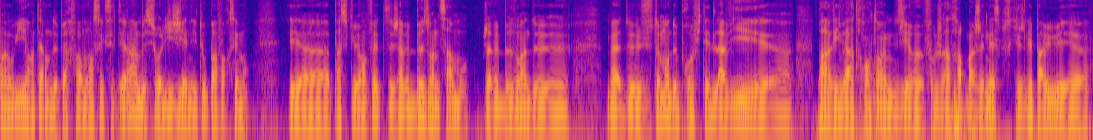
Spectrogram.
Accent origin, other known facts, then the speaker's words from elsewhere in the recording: Mont-Saint-Martin, Grand Est, France; Je viens de Mont-Saint-Martin, une petite ville dans l'est de la France, en Meurthe-et-Moselle. Et j'ai grandi, j'ai habité là-bas toute ma vie. Je suis né là-bas, j'habite là-bas encore actuellement, et toute ma famille avec.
